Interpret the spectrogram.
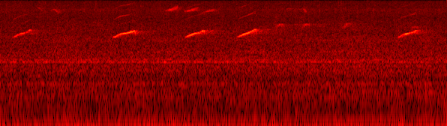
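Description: A small bird calling outdoors in short rising chirps, repeated every second or so, over a steady low rumble.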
